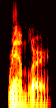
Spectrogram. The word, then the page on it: rambler: American English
